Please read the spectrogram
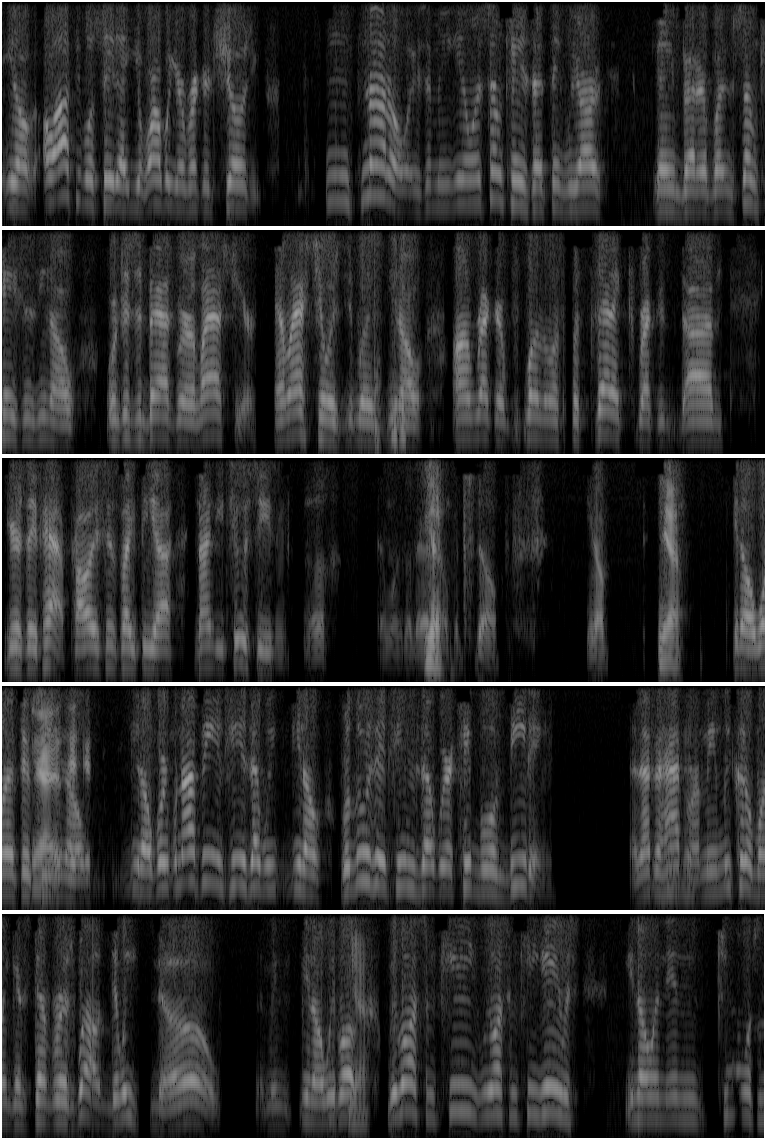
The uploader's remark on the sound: I also take live callers!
